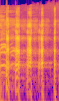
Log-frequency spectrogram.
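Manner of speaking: soft, voiceless chuckle at the punchline; breathy laugh. Real, not acted. Pastor laughing at the husband's payback, soft and breathless. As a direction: laugh quietly at the story.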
